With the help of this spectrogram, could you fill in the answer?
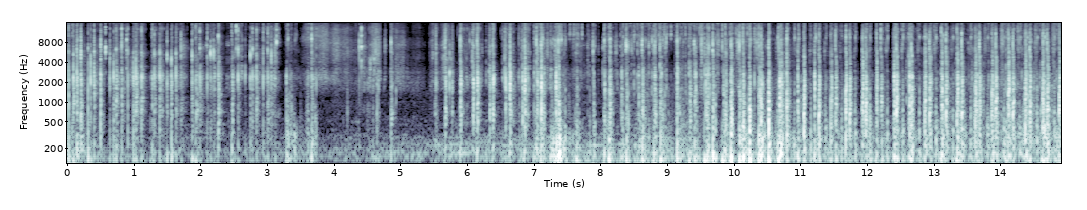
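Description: A silver plastic and foil pill blister pack is held close to the mic while long nails tap and scratch across its plastic bubbles and foil. The result is a dense, irregular stream of sharp crinkly clicks and scrapes with bright, crackling texture. The sound eases briefly around the four-to-five-second mark, then becomes busier and louder.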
